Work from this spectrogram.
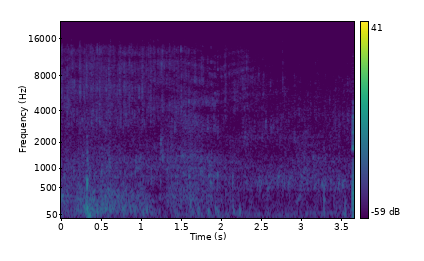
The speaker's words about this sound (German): Nicht so einen mit einer Spritze, sondern einen mit einem dicken Rohr. Da läuft das Wasser in den Teich rein.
